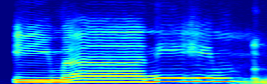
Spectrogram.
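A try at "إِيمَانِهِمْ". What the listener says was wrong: i-nya panjang i-nya panjang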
